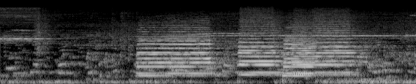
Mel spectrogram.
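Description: A vehicle horn honks: one blast of about two-thirds of a second, a second and a half in, then a longer run of honking about a second later. Low traffic rumble continues underneath.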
